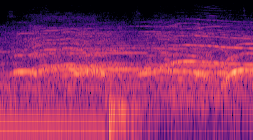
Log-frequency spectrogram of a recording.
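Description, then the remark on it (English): A concert crowd screams and cheers to win a free band t-shirt, many high voices overlapping in wavering whoops that rise and fall, loud and sustained without a break. “You have to scream a lot louder than that.”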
